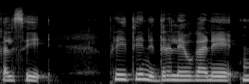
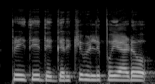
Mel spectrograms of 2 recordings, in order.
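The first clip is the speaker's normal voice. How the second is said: usual speaking voice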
